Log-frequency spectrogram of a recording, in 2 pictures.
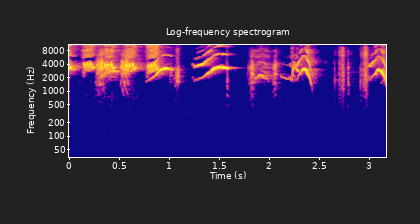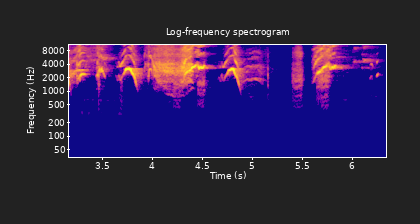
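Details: Javan myna pair, male and female, in vigorous song: loud rising-then-falling whistled notes repeated roughly every half second, mixed with raspy squawks and harsh noisy bursts.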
